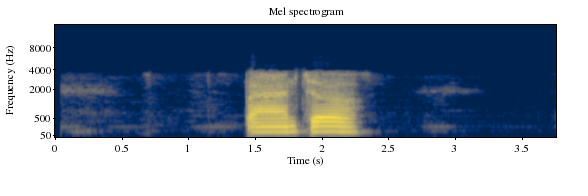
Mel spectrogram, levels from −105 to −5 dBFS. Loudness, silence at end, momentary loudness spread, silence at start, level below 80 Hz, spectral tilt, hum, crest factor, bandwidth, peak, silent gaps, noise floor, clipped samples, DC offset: -16 LUFS; 1.5 s; 9 LU; 1.45 s; -62 dBFS; -11.5 dB/octave; none; 18 dB; 4 kHz; -2 dBFS; none; under -90 dBFS; under 0.1%; under 0.1%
